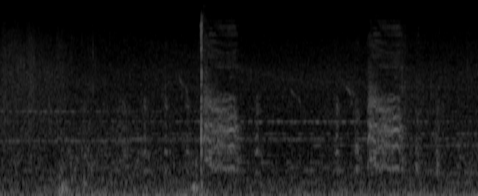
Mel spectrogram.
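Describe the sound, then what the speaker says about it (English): Chickens cluck in the Vintage Story video game, two short bright bursts standing out over a steady low background, with no talking. "There's a chicken right there."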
